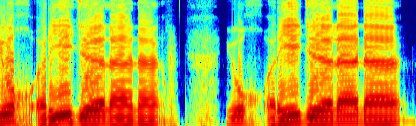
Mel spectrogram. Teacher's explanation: tidak boleh menambahkan hamzah dan harus memantul, karena kesalahan terjadi tidak mantul dan menambah hamzah.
